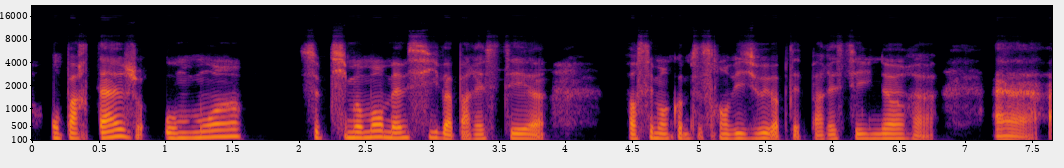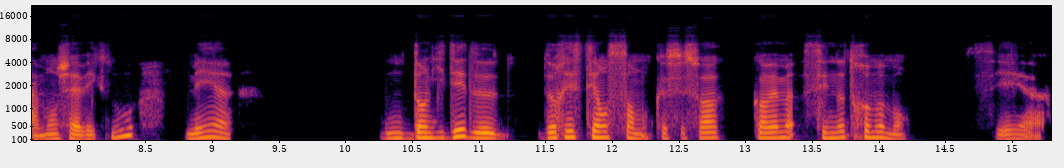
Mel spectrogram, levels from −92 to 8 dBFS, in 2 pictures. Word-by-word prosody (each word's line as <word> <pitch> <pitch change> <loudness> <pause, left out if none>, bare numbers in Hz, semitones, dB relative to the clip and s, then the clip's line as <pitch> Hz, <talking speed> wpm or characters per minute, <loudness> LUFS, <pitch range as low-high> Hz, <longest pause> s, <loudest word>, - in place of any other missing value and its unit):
on 155 - +2
partage 165 +5 +3 0.2
au 150 - +1
moins, 175 +6 +1 0.4
ce - - -3
petit 165 - -2
moment 165 +3 +4
même 155 -1 +2
s'il 165 0 -3
va 130 -3 +3
pas - - -1
rester, 135 +1 -2
heu, - - +1 0.6
forcément 140 +1 0
comme 145 -1 -4
ce - - -9
sera 140 - -5
en - - +1
visio, 140 +1 -2
il - - +2
va - - +1
peut-être - - -8
pas 115 - -4
rester 130 +2 -4
1 135 0 -4
heure 135 -1 0
à 115 - -6 0.4
à 105 +1 0
manger 135 +3 +2
avec 120 0 -1
nous. 195 +8 +1 0.4
Mais, 150 +6 +1
heu 155 - -1 1.1
dans 150 +2 +3
l'idée 160 +5 +4
de 150 -5 +4 0.3
de 155 +3 +1
rester 175 +2 +4
ensemble, 170 -3 +1
que - - -7
ce 145 - -2
soit 155 +1 +2 0.2
quand 155 - +3
même, 160 +2 +4
c'est 160 - -4
notre 170 +3 0
moment, 155 -9 -1 0.4
c'est 125 +1 -7
heu - - -3
150 Hz, 190 wpm, -23 LUFS, 135-165 Hz, 1.1 s, moment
